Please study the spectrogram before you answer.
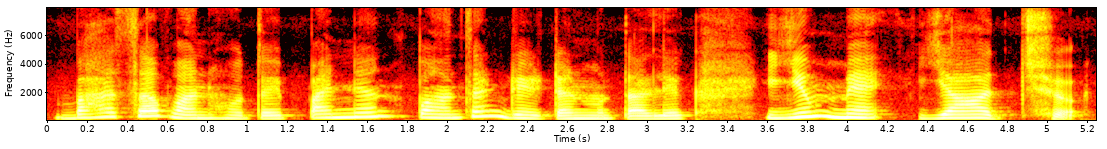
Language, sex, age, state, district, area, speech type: Kashmiri, female, 18-30, Jammu and Kashmir, Kulgam, urban, spontaneous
